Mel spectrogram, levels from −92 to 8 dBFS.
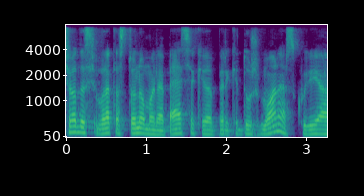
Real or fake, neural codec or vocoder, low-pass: fake; codec, 24 kHz, 0.9 kbps, WavTokenizer, medium speech release version 2; 7.2 kHz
